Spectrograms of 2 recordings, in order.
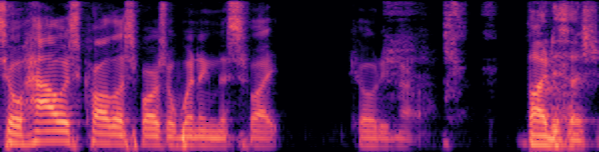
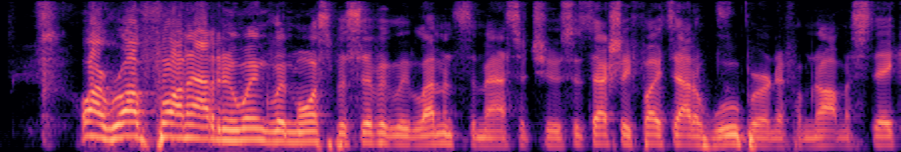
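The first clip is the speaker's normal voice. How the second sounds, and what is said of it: Put-on Boston accent. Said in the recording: “I'm going to do this entire prediction in a Boston accent”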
